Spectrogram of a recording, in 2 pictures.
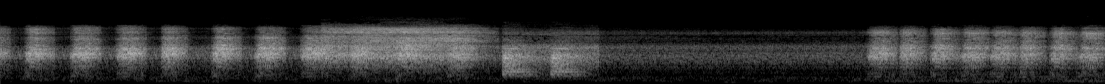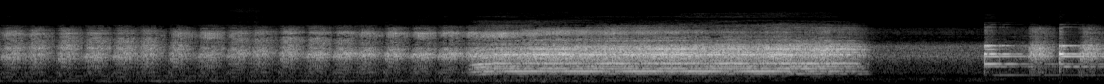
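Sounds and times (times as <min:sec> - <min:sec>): soft steam hiss: 0:00.0 - 0:22.0
steam exhaust chuffs: 0:08.5 - 0:19.8
chime steam whistle: 0:15.8 - 0:19.8, 0:20.9 - 0:22.0.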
